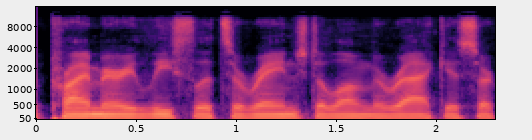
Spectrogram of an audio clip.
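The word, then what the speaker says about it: rachis: For calm consistency, we can pronounce it rakus.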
